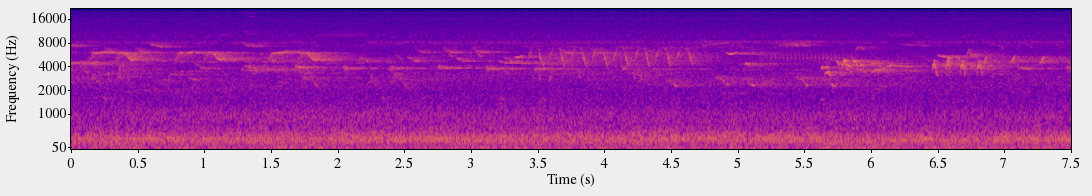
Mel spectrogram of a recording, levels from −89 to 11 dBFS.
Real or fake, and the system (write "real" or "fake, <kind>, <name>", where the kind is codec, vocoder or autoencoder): real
